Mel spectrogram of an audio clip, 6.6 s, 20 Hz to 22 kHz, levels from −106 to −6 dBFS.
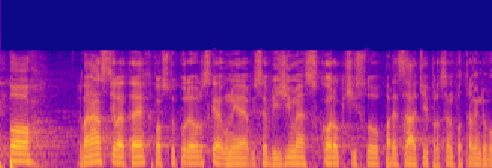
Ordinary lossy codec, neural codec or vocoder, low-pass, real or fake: AAC, 32 kbps; none; 7.2 kHz; real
